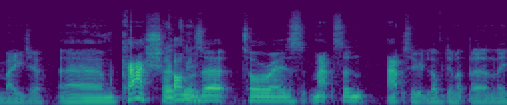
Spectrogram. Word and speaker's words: Maatsen: Maatsen? Maatsen, yeah.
